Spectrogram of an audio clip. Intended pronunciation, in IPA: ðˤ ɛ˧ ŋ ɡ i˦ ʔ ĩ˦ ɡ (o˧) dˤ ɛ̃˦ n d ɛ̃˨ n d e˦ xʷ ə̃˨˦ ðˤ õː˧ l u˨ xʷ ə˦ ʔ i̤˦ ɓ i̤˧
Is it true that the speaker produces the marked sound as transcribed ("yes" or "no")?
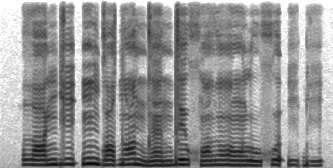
yes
